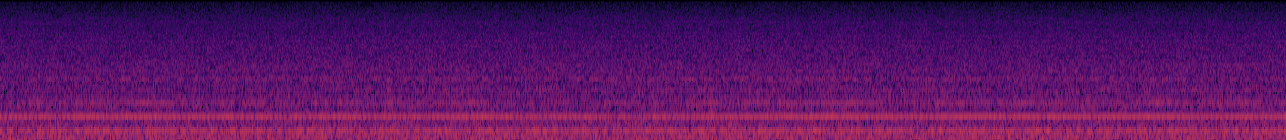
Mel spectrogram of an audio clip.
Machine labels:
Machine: fan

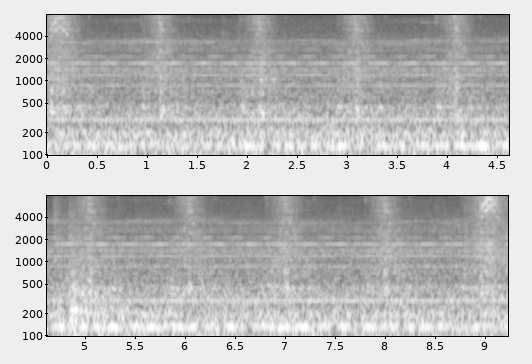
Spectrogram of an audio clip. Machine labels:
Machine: slide rail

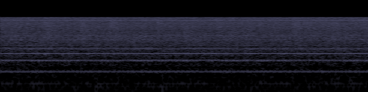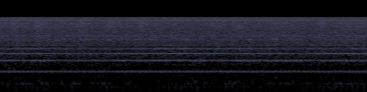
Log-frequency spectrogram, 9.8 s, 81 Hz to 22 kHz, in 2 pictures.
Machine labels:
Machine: fan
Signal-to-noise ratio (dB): 6 dB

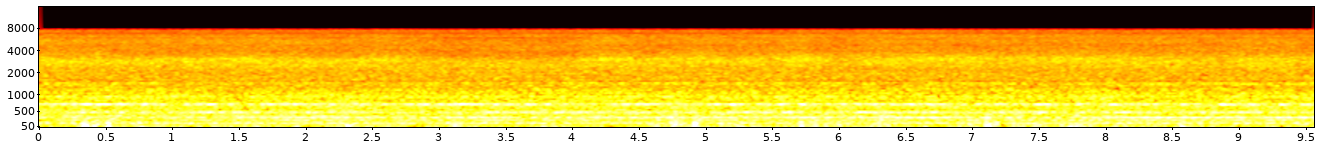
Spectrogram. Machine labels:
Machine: fan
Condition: normal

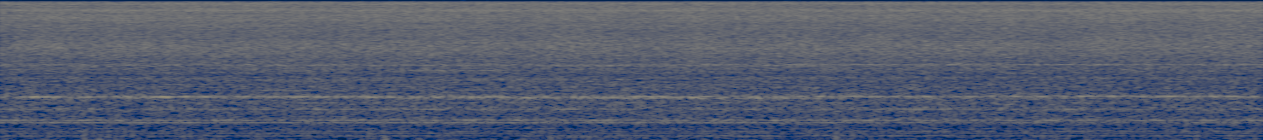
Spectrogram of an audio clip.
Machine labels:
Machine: fan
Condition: normal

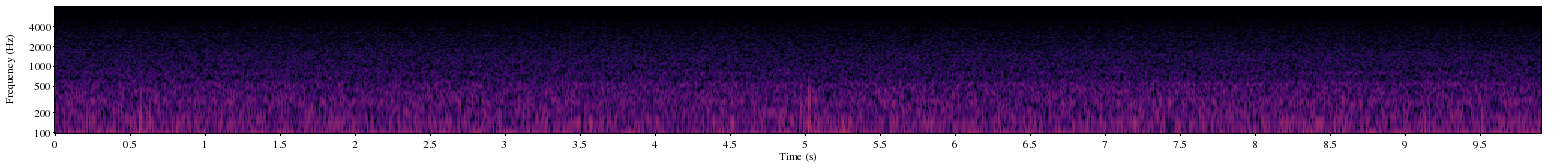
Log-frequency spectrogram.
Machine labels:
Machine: fan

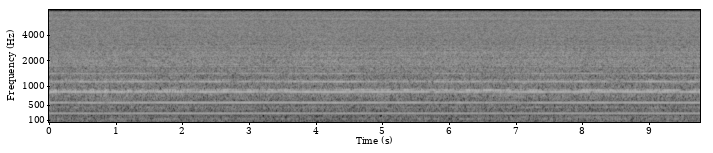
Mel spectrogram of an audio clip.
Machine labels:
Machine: fan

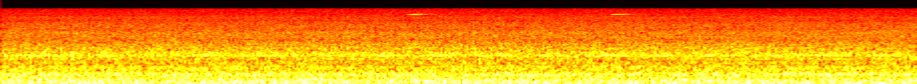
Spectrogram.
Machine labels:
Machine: fan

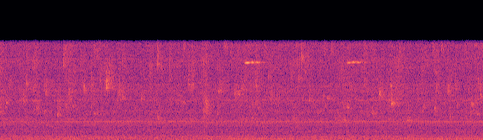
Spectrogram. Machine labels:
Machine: pump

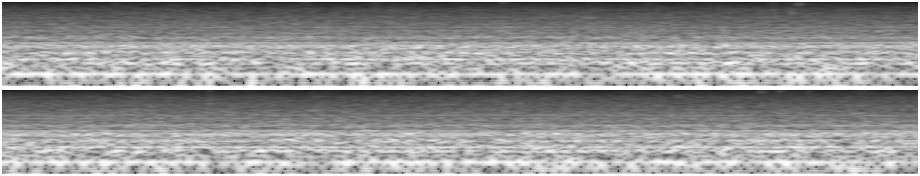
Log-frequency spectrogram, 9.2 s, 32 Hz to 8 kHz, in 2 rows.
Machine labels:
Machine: pump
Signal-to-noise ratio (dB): -6 dB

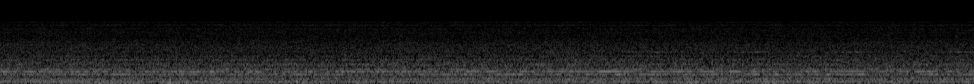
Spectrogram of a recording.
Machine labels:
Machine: fan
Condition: normal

